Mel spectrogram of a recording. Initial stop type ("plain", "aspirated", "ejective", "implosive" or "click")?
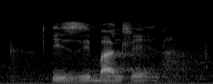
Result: implosive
